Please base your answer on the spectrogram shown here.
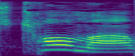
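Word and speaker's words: toma (πτῶμα): This is toma with a silent P on the beginning of it, and it refers to a lifeless body, what we would call a corpse.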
